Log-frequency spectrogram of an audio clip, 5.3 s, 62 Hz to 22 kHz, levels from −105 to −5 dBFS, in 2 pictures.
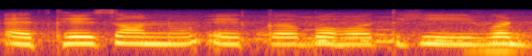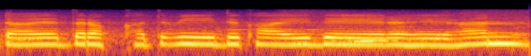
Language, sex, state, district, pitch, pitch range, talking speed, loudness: Punjabi, female, Punjab, Kapurthala, 225 Hz, 215-230 Hz, 145 wpm, -14 LUFS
